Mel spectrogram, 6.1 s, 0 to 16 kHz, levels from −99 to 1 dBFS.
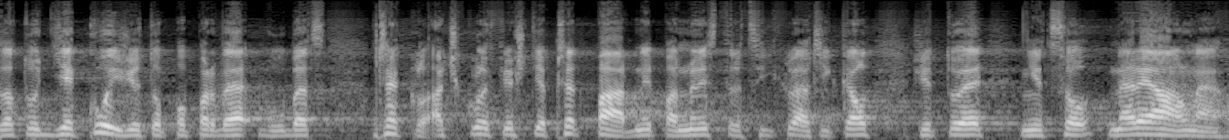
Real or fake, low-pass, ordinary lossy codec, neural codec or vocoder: real; 14.4 kHz; Opus, 24 kbps; none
